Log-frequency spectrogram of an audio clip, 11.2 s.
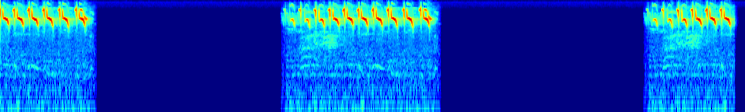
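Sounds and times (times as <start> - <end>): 
marsh tit singing rapid high chipping notes: 0.0 - 1.4, 4.2 - 6.6, 9.7 - 11.1.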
